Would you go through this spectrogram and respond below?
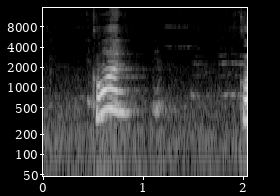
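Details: A stray puppy in Puerto Rico, one of two being taught to use a doggie door, gives a single short rising whine, with a quieter murmur afterward and a sharp sound at the end.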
